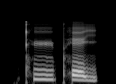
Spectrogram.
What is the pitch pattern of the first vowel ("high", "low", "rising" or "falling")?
low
